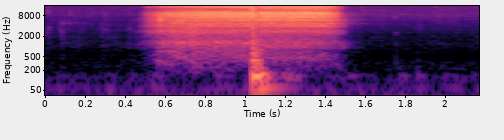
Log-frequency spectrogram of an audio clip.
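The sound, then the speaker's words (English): A single breathy sniff of a very bubbly glass of beer poured from a can, lasting about a second, rising and falling with a soft thump at its peak, with no talking. “Let's give it a sniff”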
